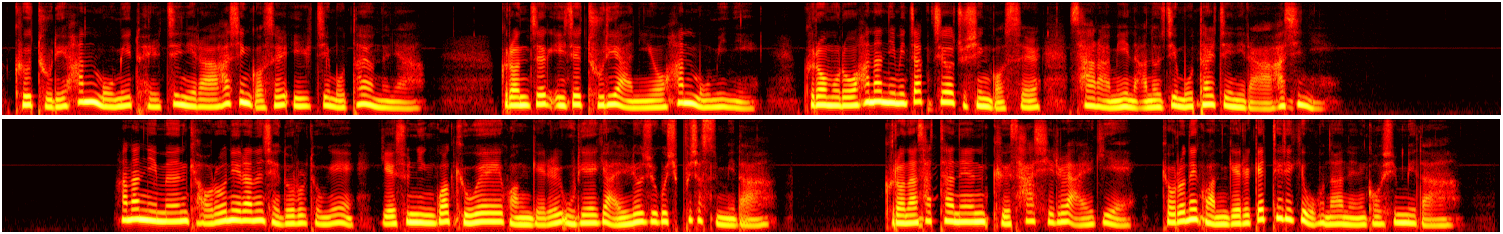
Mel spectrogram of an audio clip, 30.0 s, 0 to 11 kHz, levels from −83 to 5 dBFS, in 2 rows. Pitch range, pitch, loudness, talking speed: 160-220 Hz, 190 Hz, -15 LUFS, 265 characters per minute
